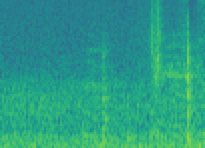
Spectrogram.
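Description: Plastic step trash can with a butterfly lid: a sharp plastic click about a second and a half in, and another just before the end, as the foot pedal is pressed and the lid halves swing open, over a steady background noise.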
